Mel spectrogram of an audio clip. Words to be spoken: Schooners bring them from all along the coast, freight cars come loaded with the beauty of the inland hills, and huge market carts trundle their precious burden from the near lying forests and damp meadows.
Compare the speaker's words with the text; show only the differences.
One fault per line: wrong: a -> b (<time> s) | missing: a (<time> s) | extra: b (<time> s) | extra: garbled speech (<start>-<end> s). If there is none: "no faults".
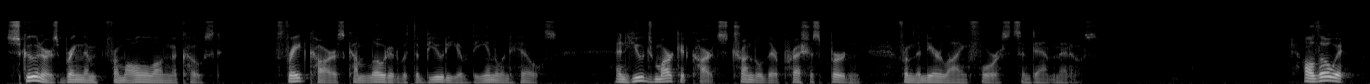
extra: Although it (13.0 s)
